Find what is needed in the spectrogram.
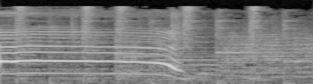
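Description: Small dog whining: one long high-pitched whine that holds steady, then drops in pitch and fades out about a second and a half in. Background music with a light beat plays under it.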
